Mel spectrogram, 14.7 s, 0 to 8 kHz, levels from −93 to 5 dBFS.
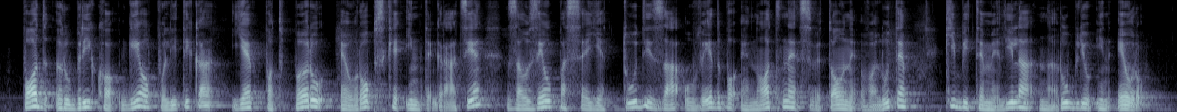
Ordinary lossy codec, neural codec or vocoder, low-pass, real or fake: none; none; none; real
